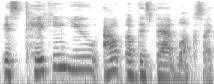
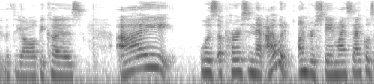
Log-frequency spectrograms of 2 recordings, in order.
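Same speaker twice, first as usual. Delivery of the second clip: ordinary delivery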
